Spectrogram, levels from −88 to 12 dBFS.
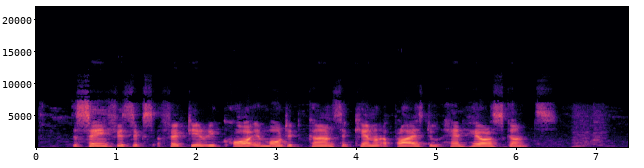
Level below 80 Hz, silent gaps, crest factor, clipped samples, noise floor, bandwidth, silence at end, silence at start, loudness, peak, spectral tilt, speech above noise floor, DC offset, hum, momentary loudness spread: -64 dBFS; none; 18 dB; under 0.1%; -50 dBFS; 9.4 kHz; 0.6 s; 0.45 s; -20 LUFS; -2 dBFS; -5 dB/octave; 30 dB; under 0.1%; none; 13 LU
